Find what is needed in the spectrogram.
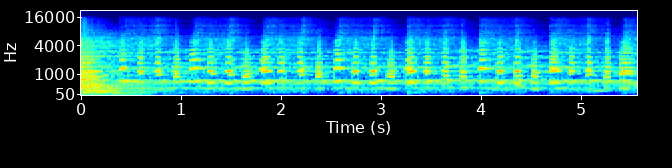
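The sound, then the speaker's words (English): A symphony orchestra plays loudly, heard from on stage right beside the brass section of trumpets and trombones, with full sustained chords driven by a steady, rapid pulsing rhythm throughout. “For the second piece, Scythian Suite by Sergei Prokofiev, I moved to the other side of the stage, close to the brass.”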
